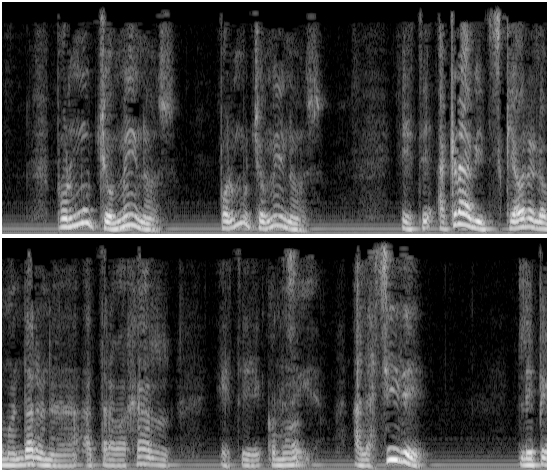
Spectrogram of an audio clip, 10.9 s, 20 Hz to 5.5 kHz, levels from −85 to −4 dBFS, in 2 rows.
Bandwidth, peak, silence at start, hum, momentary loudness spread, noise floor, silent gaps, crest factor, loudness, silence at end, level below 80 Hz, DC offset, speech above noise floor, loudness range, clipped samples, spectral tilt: 5.4 kHz; -4 dBFS; 0 s; 50 Hz at -40 dBFS; 18 LU; -42 dBFS; none; 18 dB; -21 LUFS; 0 s; -46 dBFS; under 0.1%; 21 dB; 5 LU; under 0.1%; -8.5 dB/octave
